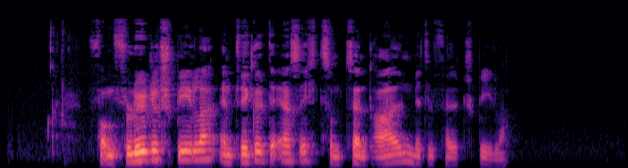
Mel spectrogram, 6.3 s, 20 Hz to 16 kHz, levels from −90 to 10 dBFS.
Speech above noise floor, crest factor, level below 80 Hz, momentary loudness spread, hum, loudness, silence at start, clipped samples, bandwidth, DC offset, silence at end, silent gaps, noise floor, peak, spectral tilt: 52 dB; 22 dB; -76 dBFS; 20 LU; none; -24 LUFS; 0.95 s; under 0.1%; 11 kHz; under 0.1%; 1.25 s; none; -76 dBFS; -4 dBFS; -5 dB/octave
